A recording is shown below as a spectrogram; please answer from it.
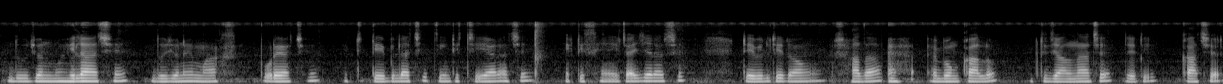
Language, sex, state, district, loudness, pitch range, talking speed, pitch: Bengali, male, West Bengal, North 24 Parganas, -22 LUFS, 135-155 Hz, 145 wpm, 140 Hz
